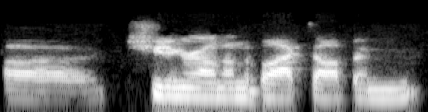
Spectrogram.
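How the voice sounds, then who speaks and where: A man in his thirties talks as a podcast guest, full of fillers and restarts. His voice is bright and fairly low, with a flat, even delivery. The audio is dry and slightly muffled. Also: fairly quick, no echo. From Philippines, raised in Los Angeles. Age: 30s. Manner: hesitant, many fillers and restarts. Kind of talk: casual interview chat.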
